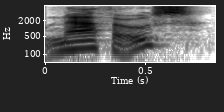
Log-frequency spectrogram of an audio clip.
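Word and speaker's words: gnathos: So, nathos, it's got a silent G at the beginning, means jaw, and A means without.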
